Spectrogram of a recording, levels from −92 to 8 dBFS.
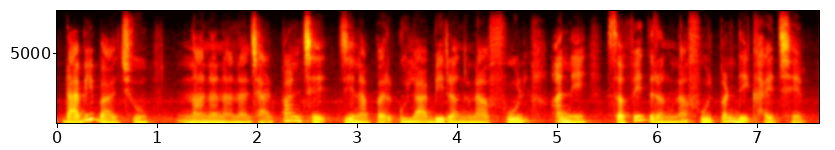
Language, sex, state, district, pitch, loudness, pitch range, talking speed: Gujarati, female, Gujarat, Valsad, 200 Hz, -17 LUFS, 180-225 Hz, 150 wpm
